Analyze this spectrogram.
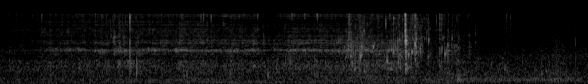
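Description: A hooked fish splashing and thrashing at the water's surface close beside the kayak, with light trickling of water; the splashes bunch together and are loudest about four seconds in.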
